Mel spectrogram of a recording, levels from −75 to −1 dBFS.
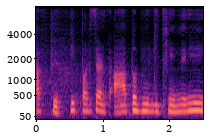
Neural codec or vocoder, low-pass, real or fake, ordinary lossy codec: codec, 16 kHz, 0.5 kbps, FunCodec, trained on Chinese and English, 25 frames a second; none; fake; none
